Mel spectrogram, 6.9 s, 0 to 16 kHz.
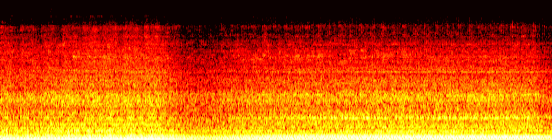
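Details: John Deere 4020 tractor just started on a battery charged overnight and left to heat up, in the shop for a hydraulic leak up front. A steady, even low diesel chug at idle with regular firing beats and no knocks or misses. A healthy warm-up idle.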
